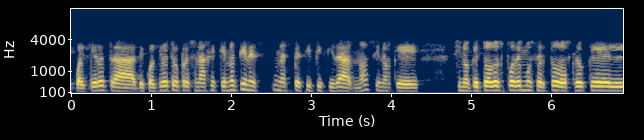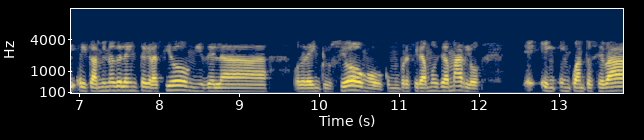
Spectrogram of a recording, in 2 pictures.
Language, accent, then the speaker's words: Spanish; Rianxo, Galicia, Spain; Y después en mi pueblo, en Rianxo, yo hice una obra también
